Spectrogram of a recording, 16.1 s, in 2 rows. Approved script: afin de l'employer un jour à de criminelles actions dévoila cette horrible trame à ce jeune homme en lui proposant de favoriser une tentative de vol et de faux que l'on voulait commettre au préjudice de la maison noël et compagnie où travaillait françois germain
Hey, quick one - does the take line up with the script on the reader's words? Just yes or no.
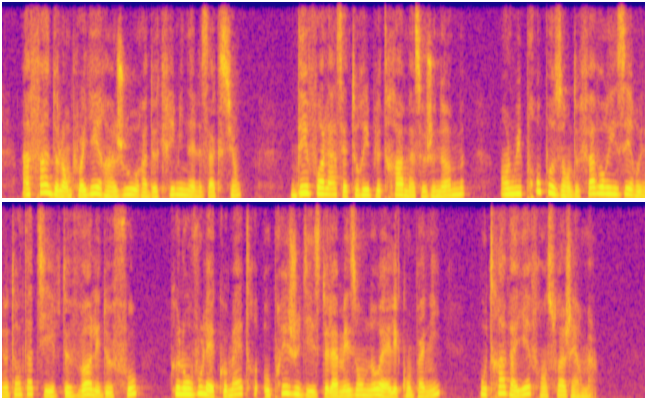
yes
